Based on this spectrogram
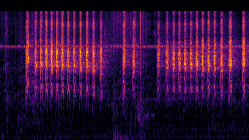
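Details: Spiderhunter song used as a lure to prompt other birds to sing: two bursts of rapid, sharp, high chirps, about ten per second, separated by a brief pause with a thin steady whistle in the background.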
